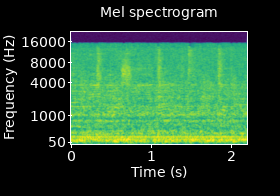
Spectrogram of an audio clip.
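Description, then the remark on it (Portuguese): A microwave oven running with a steady, droning low hum at an even volume, faint hissy bursts recurring about every half second over the constant whir. “Esse aí, Gugu, é um som de micro-ondas.”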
